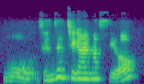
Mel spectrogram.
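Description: Middle-aged woman counselor, soft and reassuring, speaking to TV viewers; lively, expressive pitch; slightly dull lo-fi sound. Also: unhurried, husky. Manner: gentle, reassuring, many fillers. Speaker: spiritual counselor answering viewer questions. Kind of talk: advice talk to TV viewers. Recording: dull lo-fi TV audio.

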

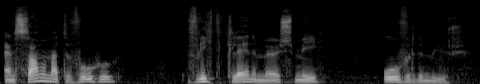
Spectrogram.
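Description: A man reading a children's story aloud, gentle and measured. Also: on the low side. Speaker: storybook reader.

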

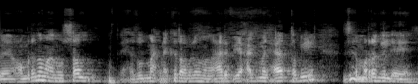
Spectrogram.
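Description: A young man with an Egyptian accent giving a motivational religious talk, firing rhetorical questions straight at the listener. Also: on the high side. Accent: Egyptian Arabic. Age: young adult. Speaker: preacher.

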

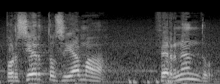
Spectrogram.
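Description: A man's voice: high-pitched, measured pace, fairly bright tone, slight background noise. A male pastor, preaching a sermon in a conversational storytelling way. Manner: conversational storytelling preaching, acting out quoted voices.

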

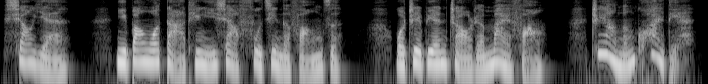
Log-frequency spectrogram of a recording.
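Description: A woman's voice: lowish voice, very animated, measured pace, darkish tone, breathy edge, no echo, studio quality, full character voice. A woman voicing a tired but determined young woman in a story. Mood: resolute. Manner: weary, resolute. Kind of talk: scripted story narration.

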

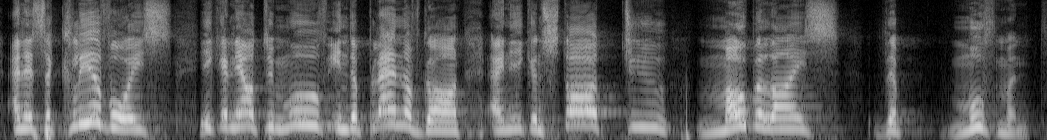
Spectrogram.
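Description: A South African man preaching a sermon, moving between loud shouts and hushed, dropping asides. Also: very high-pitched, creaky. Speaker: pastor.

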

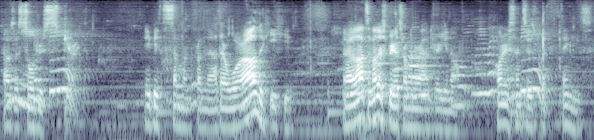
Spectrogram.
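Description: A man's voice: mid-range voice, huge pitch swings, normal speed. A man reading aloud the lines of a teasing, bossy female imp companion over game music.

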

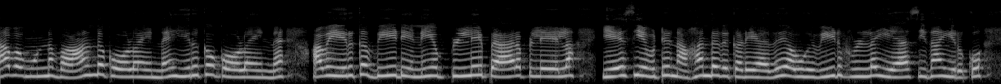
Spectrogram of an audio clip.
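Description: A woman's voice: very high-pitched, sharp tone. A woman voicing an older mother-in-law who lectures and reproaches a young woman in a family skit.

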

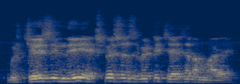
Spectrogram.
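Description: Boastful man, fast and echoey. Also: medium pitch. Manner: boastful and stubborn. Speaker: mimicry artist guest. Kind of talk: comic interview. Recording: roomy, from a distance.

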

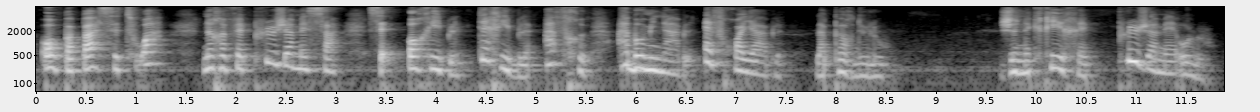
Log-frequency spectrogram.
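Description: A woman voicing a small, panicky young male rabbit who screams in shrill cries. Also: animated, unhurried, close to an everyday voice. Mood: shaken scolding.

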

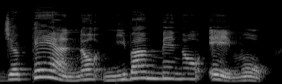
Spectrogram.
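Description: A woman's voice: on the high side, expressive. Upbeat woman teaching pronunciation. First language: English. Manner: bright, upbeat, models phrases slowly and clearly. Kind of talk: friendly video lesson with demonstrations.

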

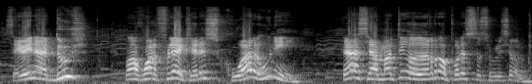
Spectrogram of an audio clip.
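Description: A man with a Rioplatense Argentine accent keeps up relaxed, slangy banter with his stream chat as he games, faint game music playing behind him. He speaks at a normal speed in a very high, sing-song voice that sounds pushed and bright.

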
